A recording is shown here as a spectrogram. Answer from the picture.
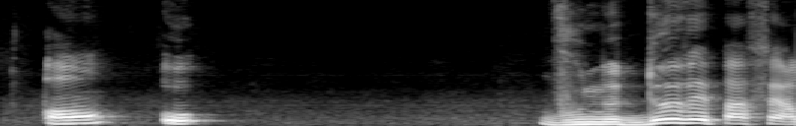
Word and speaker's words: haut: En haut. “En_eau”, c'est autre chose ! En haut.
